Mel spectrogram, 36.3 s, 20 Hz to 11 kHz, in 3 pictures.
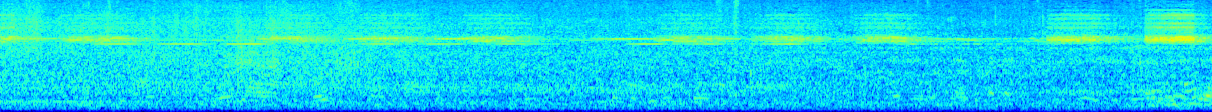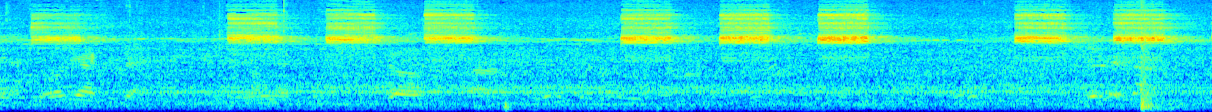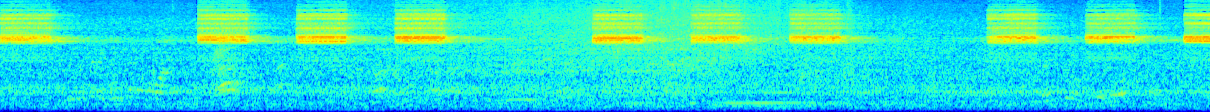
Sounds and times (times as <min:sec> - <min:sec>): Speech: 0:01.1 - 0:04.3, 0:05.1 - 0:30.1, 0:34.4 - 0:36.3.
